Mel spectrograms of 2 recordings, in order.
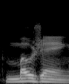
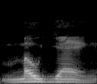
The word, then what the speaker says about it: Mojang: Number 9, Microsoft has officially purchased Mojang, or Mojang, I believe it's actually pronounced, which is the creator of Minecraft.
